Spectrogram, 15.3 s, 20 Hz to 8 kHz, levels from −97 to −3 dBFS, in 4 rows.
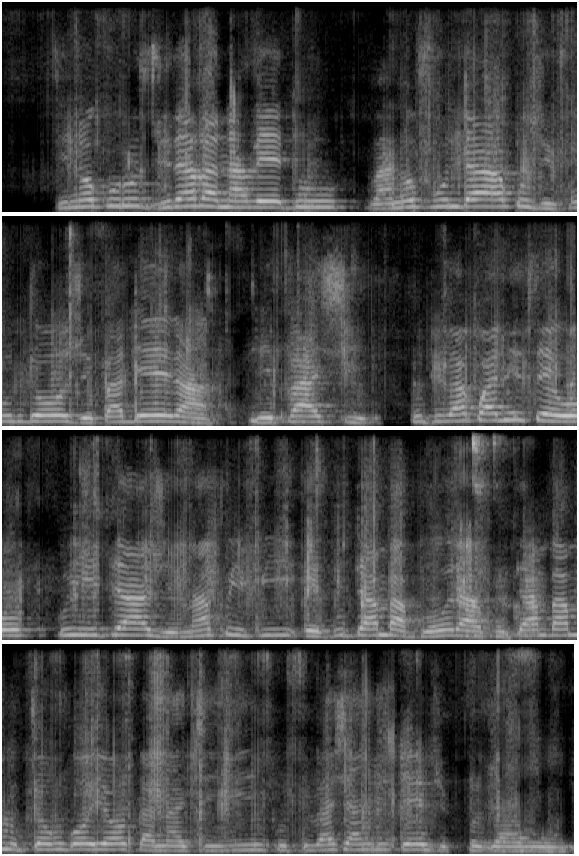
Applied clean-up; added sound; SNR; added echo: neural mask model Resemble Enhance denoiser.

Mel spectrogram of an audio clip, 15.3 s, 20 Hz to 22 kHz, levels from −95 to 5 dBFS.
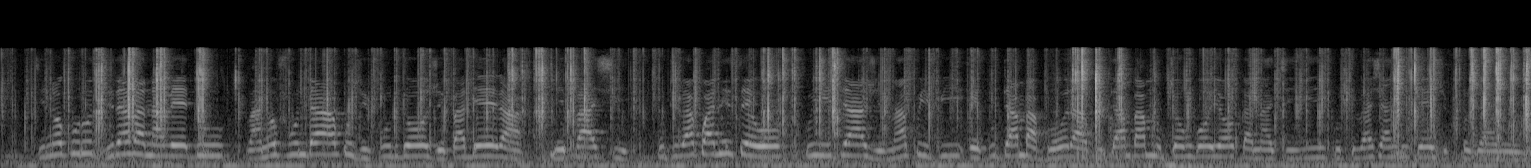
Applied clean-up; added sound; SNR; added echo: none; Wild animals; -5 dB; none.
